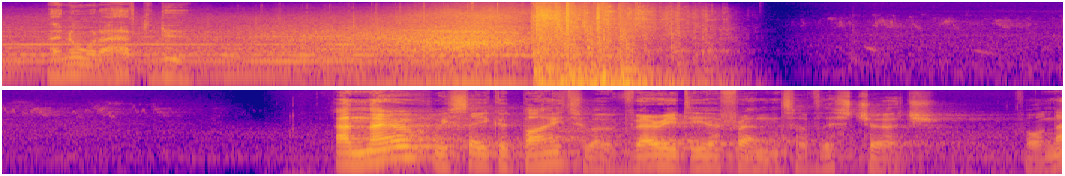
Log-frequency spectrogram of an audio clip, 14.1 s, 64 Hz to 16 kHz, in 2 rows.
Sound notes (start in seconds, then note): 2.0 crashing; 5.2 birds chirping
